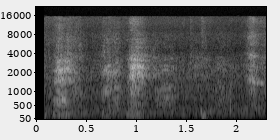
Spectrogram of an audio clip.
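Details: Bulldog at play giving several short, rough, breathy barks and huffs spaced about half a second apart, with panting-like noise between them in an indoor setting.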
